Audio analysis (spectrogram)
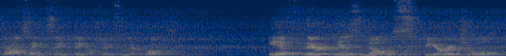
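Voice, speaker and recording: Man, camp speaker, emphatic, slightly high voice, faint room noise. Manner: emphatic, step-by-step explaining; says he has a loud voice. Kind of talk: live apologetics talk. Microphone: mic taken off partway. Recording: very echoey room.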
